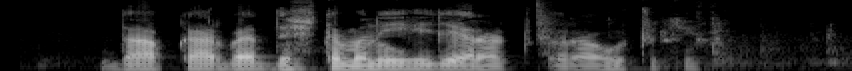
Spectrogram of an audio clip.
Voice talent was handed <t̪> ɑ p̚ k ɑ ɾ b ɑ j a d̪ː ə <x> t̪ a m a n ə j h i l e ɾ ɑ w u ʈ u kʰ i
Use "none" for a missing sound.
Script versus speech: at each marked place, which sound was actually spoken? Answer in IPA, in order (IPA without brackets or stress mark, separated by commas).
d̪, ʃ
